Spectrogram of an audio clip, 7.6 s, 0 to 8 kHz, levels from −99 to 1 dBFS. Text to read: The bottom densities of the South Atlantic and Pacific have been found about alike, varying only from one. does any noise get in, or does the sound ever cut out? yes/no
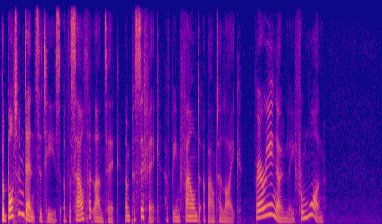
no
